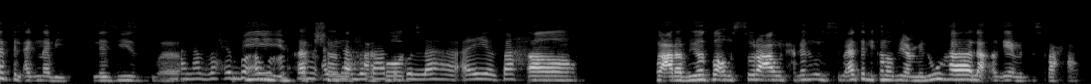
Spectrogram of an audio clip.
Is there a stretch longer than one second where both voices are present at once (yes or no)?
yes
